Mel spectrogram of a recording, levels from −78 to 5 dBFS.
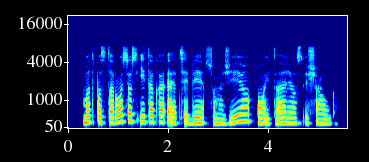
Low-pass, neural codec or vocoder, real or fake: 7.2 kHz; codec, 16 kHz, 16 kbps, FreqCodec, larger model; fake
